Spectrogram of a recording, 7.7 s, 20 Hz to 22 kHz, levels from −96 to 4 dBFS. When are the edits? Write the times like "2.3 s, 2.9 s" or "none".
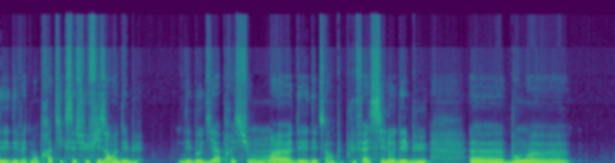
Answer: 4.0 s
